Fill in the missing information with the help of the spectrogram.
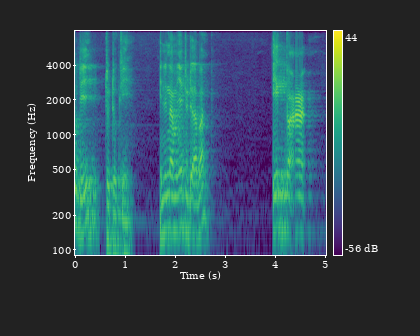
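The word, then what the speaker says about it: إقعاء: Iqa'a. Bisa diucapkan iqa hamzah. alif ya qof ain kemudian hamzah iq.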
